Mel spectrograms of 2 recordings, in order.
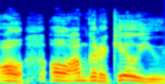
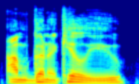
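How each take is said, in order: First: It is said in a flippant, unserious way. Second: It is said in a serious, threatening way.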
